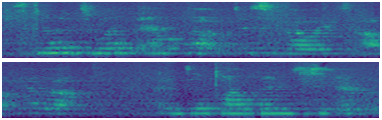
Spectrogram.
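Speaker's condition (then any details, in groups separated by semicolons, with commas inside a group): Cerebral palsy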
